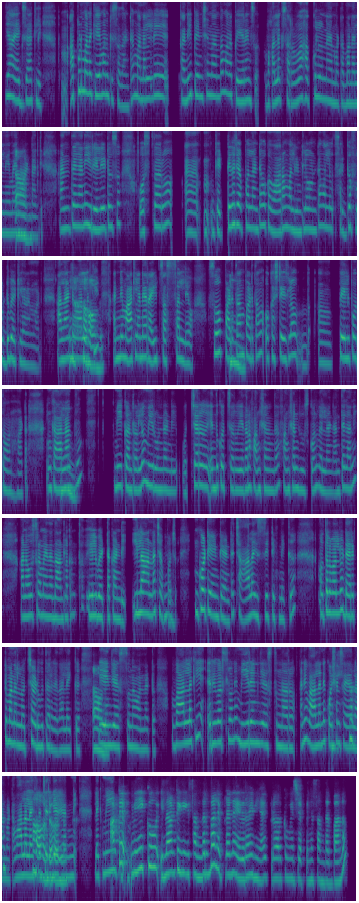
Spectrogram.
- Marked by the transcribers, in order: in English: "ఎగ్జాక్ట్‌లీ"; in English: "పేరెంట్స్"; in English: "రిలేటివ్స్"; chuckle; other background noise; in English: "రైట్స్"; in English: "సో"; in English: "స్టేజ్‌లో"; in English: "కంట్రోల్‌లో"; in English: "ఫంక్షన్"; in English: "ఈజీ"; in English: "డైరెక్ట్"; laughing while speaking: "అవునవును"; in English: "లైఫ్‌లో"; in English: "లైక్"
- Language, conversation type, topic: Telugu, podcast, ఎవరితోనైనా సంబంధంలో ఆరోగ్యకరమైన పరిమితులు ఎలా నిర్ణయించి పాటిస్తారు?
